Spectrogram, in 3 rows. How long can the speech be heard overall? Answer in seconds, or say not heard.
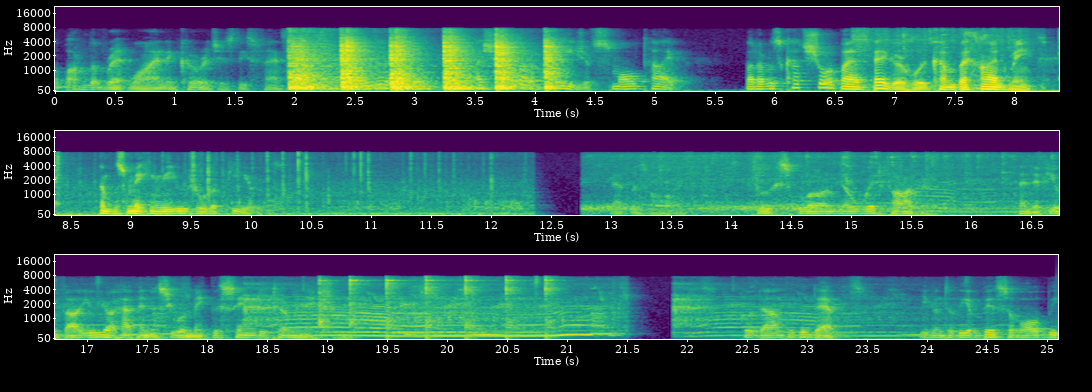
19 s.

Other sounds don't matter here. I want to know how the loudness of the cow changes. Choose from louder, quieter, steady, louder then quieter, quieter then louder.
louder then quieter.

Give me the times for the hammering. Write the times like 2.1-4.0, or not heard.
1.9-4.2, 18.9-20.9.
